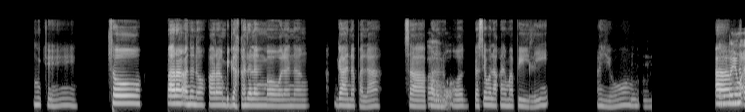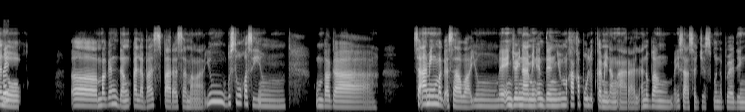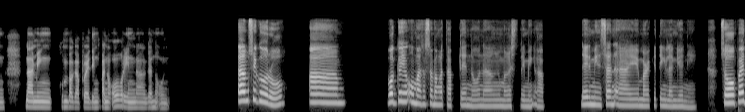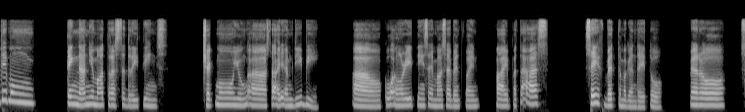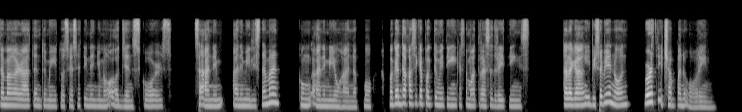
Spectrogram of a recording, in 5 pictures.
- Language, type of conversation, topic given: Filipino, advice, Paano ako pipili ng palabas kapag napakarami ng pagpipilian?
- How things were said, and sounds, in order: tapping; laughing while speaking: "bigla ka na lang"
